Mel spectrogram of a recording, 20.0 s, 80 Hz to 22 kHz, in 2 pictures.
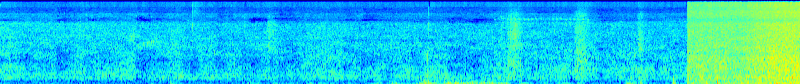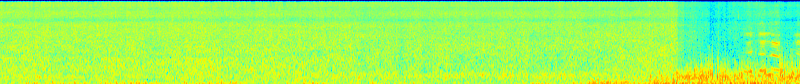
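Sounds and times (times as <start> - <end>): wind buffeting microphone: 4.7 - 6.5, 8.5 - 20.0.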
